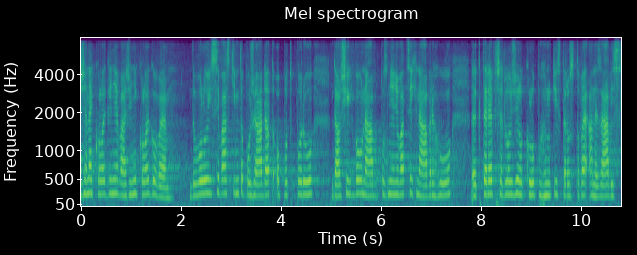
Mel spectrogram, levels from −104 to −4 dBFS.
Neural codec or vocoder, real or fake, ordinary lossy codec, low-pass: none; real; AAC, 48 kbps; 7.2 kHz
